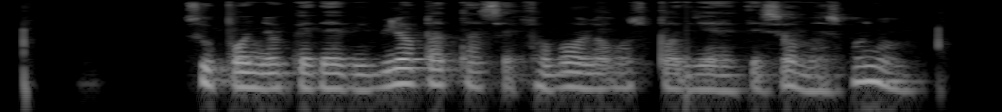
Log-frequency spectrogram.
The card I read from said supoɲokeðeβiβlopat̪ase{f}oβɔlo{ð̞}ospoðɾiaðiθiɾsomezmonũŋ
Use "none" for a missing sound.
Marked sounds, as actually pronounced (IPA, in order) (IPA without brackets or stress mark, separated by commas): f, ɣ̞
